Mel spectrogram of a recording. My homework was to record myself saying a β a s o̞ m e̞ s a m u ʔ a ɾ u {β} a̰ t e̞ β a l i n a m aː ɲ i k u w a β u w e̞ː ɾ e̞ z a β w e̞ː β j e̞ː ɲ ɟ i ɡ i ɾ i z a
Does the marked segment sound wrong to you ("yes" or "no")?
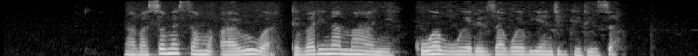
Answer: yes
